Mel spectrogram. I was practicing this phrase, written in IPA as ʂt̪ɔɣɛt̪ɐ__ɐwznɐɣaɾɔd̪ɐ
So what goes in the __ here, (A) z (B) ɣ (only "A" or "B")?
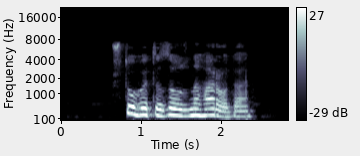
A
